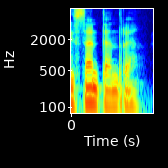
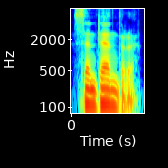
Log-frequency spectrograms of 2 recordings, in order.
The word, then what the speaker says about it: Szentendre: How do you say it in Hungarian? – In Hungarian, that would be Szentendre. – Szentendre.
